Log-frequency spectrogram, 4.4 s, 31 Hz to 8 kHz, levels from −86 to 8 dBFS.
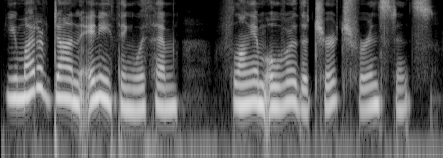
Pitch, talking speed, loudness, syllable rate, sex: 215 Hz, 175 wpm, -16 LUFS, 4.8 syllables/s, female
